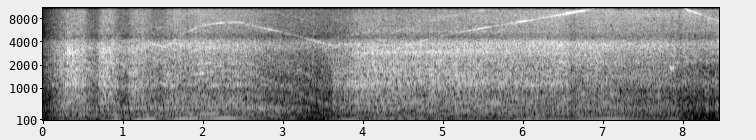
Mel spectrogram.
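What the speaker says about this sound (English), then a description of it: "this one has a 12-valve Cummins turbo diesel in it out of a 98 F700 Ford medium duty pickup truck" A 12-valve Cummins turbo diesel from a 1998 Ford F700 medium-duty truck, fitted with bigger injectors, injection pump and turbo, runs loud and close, revving up and down in swells, with a turbo whistle rising and falling above the engine.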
